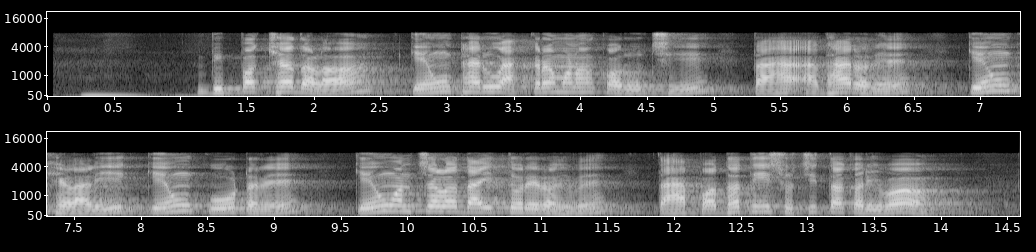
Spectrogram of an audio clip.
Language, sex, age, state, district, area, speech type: Odia, male, 45-60, Odisha, Nayagarh, rural, read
